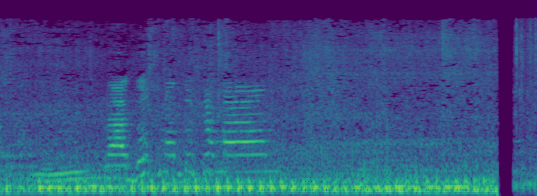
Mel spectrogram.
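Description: Steady low rumble of a vehicle engine running nearby, with faint voices in the first half. The sound drops out abruptly just before the end.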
